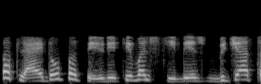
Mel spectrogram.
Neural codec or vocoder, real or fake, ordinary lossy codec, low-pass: codec, 16 kHz in and 24 kHz out, 1 kbps, XY-Tokenizer; fake; MP3, 24 kbps; 7.2 kHz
